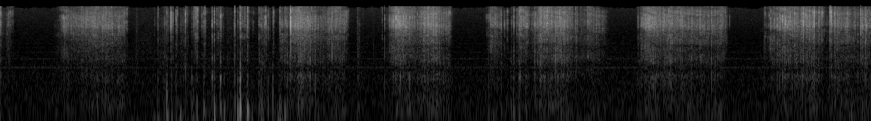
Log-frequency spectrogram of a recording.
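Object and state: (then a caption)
Kitchen sponge with scouring pad. Long nails scratch the rough abrasive surface of a small green scouring-pad kitchen sponge held against a mini mic. Bursts of bright, raspy scraping alternate with brief quieter pauses, and a few sharp crackles stand out early on. A faint steady tone runs underneath throughout.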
